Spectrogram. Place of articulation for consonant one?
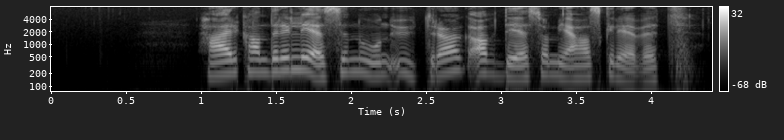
glottal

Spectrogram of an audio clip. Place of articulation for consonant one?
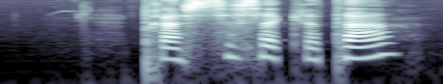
labial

